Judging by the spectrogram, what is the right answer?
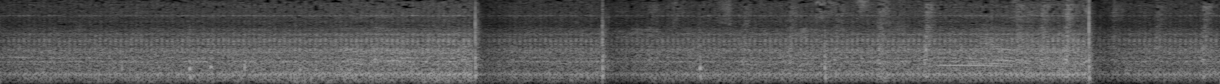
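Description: Fireworks shells bursting overhead: three sharp bangs, about three and a half seconds in, a second later, and just after eight seconds. Under them runs the steady low rumble of the cruise boat's engine.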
